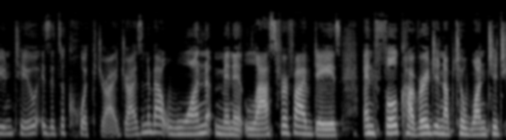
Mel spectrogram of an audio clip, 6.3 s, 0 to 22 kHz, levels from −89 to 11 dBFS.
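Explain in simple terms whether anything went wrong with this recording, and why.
Automatic gain rising, from 0.23 to 4.0 s: the recording's level control judged the speech too quiet and kept turning it up, so voice and background swell together.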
